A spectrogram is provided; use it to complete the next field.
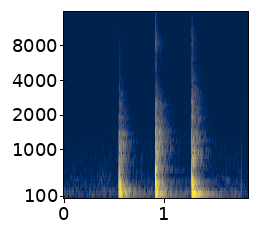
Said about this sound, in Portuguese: O lobo seguiu em direção à casa do porquinho mais novo, que foi feita com palha. Chegou lá e bateu à porta.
